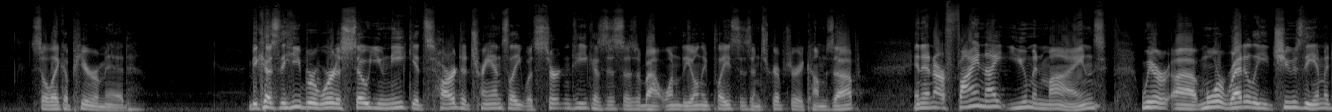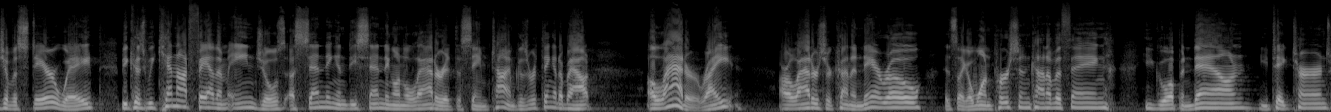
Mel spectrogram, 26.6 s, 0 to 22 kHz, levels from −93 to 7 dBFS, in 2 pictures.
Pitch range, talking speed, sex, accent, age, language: 125-165 Hz, 205 wpm, male, American, 40-59, English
